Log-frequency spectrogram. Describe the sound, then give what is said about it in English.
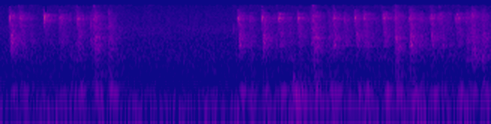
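Rapid clicking of keys on a computer keyboard, fairly loud, in a steady burst that pauses briefly before resuming at a quick, even rhythm. No voices. “Oh, he's typing.”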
